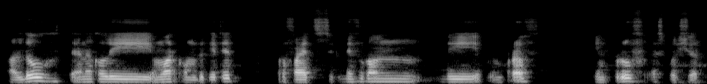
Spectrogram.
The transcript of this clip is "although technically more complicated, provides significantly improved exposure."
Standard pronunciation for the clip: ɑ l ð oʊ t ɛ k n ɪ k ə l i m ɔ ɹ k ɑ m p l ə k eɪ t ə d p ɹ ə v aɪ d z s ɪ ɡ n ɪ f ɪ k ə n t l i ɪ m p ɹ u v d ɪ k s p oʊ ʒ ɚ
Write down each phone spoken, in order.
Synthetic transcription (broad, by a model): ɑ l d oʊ t ɛ k n ɪ k ə l i m ɔ ɹ k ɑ m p l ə k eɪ t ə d p ɹ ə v aɪ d s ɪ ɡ n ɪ f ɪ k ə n l i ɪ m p ɹ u p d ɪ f s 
